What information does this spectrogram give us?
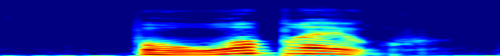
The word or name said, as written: borgerbrev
